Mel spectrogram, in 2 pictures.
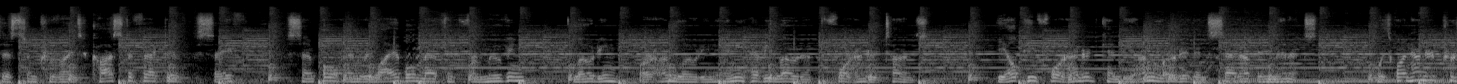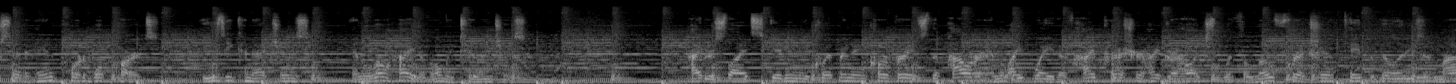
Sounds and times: Speech: 0.0 - 9.3, 10.0 - 13.2, 13.8 - 19.9, 21.4 - 29.1
Music: 0.0 - 29.1.

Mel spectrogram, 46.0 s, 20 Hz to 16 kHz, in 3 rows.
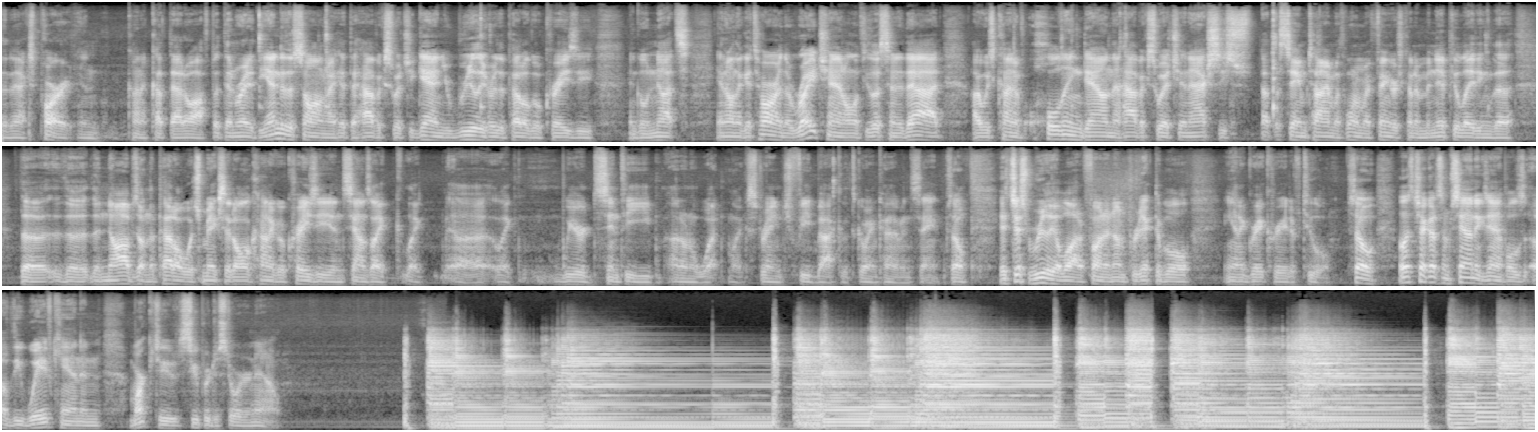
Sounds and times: Speech: 0.0 - 33.5
Distortion: 0.0 - 46.0
Bass guitar: 34.7 - 46.0
Effects unit: 34.7 - 46.0.

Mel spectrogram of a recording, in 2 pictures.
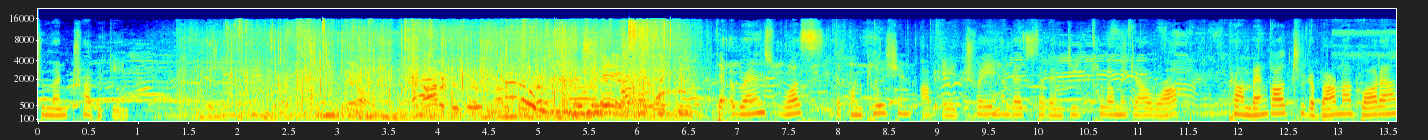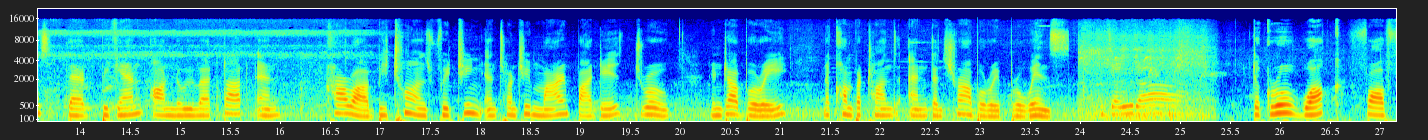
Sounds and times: Walk, footsteps: 1.2 - 6.6.

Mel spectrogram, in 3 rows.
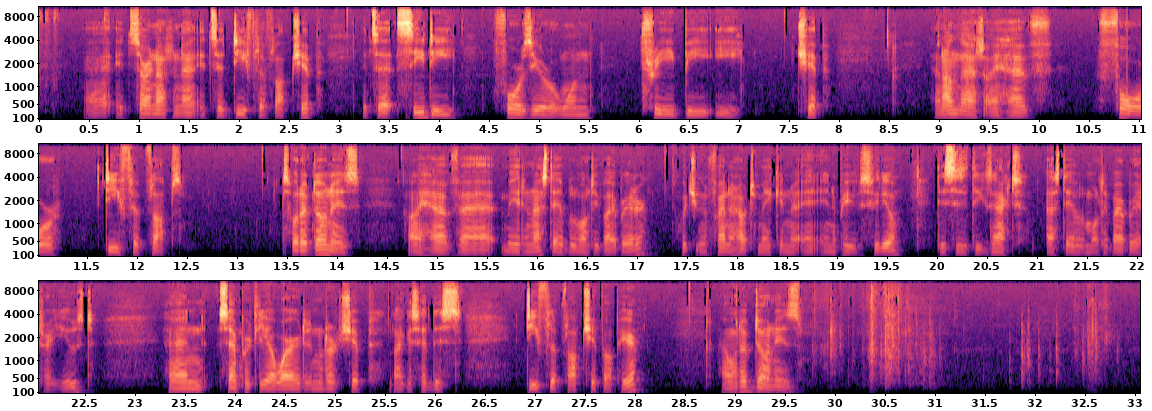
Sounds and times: Speech: 0.4 - 8.0, 8.9 - 12.6, 13.4 - 22.6, 23.3 - 26.3, 26.9 - 28.2, 28.8 - 29.8.

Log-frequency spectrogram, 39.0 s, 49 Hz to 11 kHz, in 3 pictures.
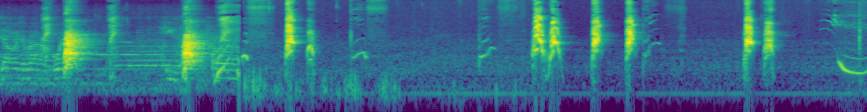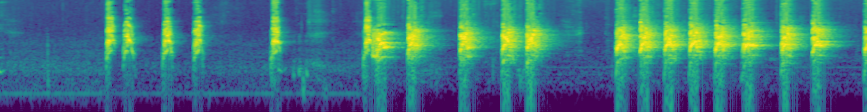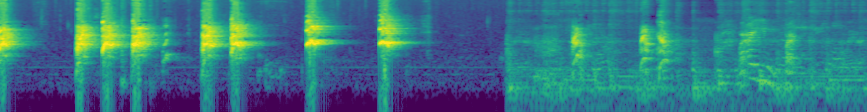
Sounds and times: Bark: 1.0 - 1.4, 2.7 - 3.1, 4.3 - 4.8, 8.0 - 9.6, 11.2 - 11.7, 14.6 - 16.2, 17.1 - 17.4, 18.4 - 21.4, 22.2 - 26.5, 27.1 - 30.0, 30.6 - 32.3, 34.6 - 34.9, 35.6 - 36.2
Yip: 1.0 - 1.4, 2.8 - 3.1, 4.3 - 4.8, 8.0 - 10.0, 11.2 - 11.7, 14.6 - 16.2, 17.1 - 17.4, 18.4 - 21.4, 22.2 - 26.5, 27.1 - 30.0, 30.6 - 32.4, 34.6 - 34.8, 35.6 - 36.2.

